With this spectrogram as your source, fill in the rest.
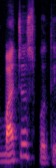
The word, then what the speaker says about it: বাচস্পতি: এখানে বাচস্পতি, এখানে দেখো এই বিসর্গটা দন্ত সর মতন উচ্চারণ হচ্ছে সন্ধির ক্ষেত্রে, হ্যাঁ?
